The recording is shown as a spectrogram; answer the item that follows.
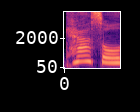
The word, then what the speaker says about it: castle: For example, in words like no, the K is silent, honest, the H is silent, and castle, the T is silent.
